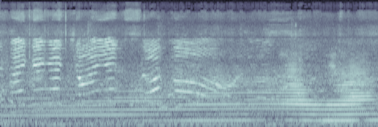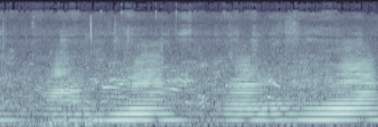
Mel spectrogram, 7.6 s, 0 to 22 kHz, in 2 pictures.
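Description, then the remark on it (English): A loud, droning propeller whine from a small civilian aerobatic plane at a 2023 air show holds a steady low pitch while its upper harmonics warble and sweep up and down as the plane tumbles end over end. A very young fan's excited voice rises over it. “when the airplane is tumbling end over end, the propeller makes that very distinctive sound”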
